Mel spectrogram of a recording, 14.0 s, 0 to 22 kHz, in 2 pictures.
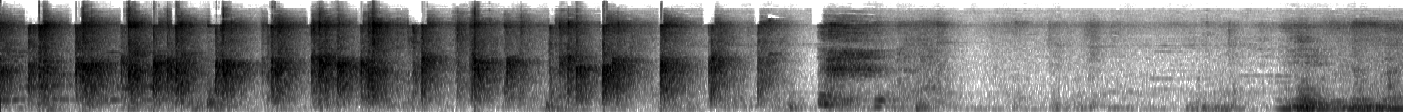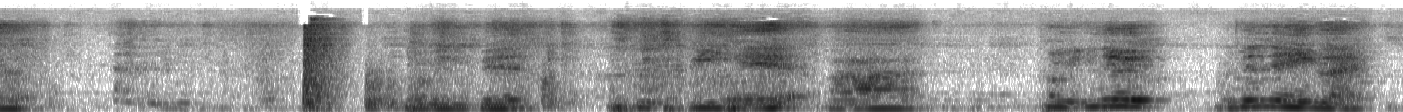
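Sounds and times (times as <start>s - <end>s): small audience clapping: 0.0s - 4.1s.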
